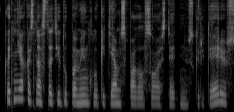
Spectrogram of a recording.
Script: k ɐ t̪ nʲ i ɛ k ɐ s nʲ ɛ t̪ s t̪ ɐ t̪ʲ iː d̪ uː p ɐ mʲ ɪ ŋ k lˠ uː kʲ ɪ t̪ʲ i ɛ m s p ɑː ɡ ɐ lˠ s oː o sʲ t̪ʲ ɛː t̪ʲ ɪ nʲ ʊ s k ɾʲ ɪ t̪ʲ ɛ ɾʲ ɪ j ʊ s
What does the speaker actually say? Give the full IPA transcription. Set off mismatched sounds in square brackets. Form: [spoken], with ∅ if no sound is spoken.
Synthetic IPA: k ɐ t̪ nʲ i ɛ k ɐ s nʲ ɛ [∅] s t̪ ɐ t̪ʲ iː [t̪] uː p ɐ mʲ ɪ ŋ k lˠ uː kʲ ɪ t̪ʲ i ɛ m s p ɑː ɡ ɐ lˠ s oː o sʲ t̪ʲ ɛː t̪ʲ ɪ nʲ ʊ s k ɾʲ ɪ t̪ʲ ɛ ɾʲ ɪ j ʊ s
